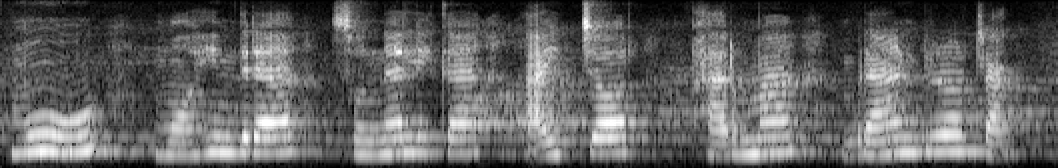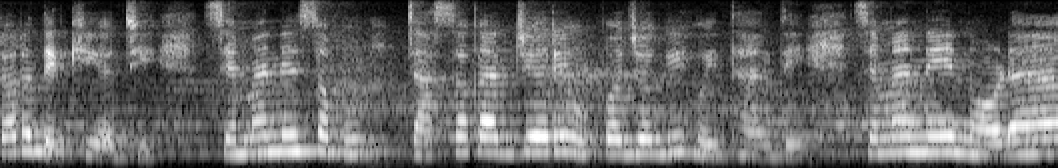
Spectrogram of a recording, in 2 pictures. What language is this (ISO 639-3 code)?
ori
